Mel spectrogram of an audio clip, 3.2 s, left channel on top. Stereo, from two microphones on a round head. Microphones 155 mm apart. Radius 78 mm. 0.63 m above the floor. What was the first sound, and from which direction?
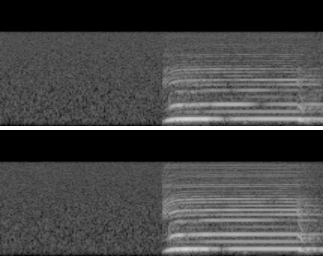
A phone buzzing, 45° right (ahead or behind).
